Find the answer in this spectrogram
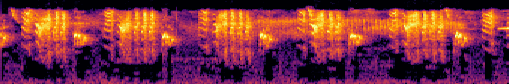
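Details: Zitting cisticola song used to lure and train birds: dense, chattering bursts of buzzy, rattling notes alternating with short downslurred whistles. Phrases repeat roughly every second with brief gaps and no other clear sounds.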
